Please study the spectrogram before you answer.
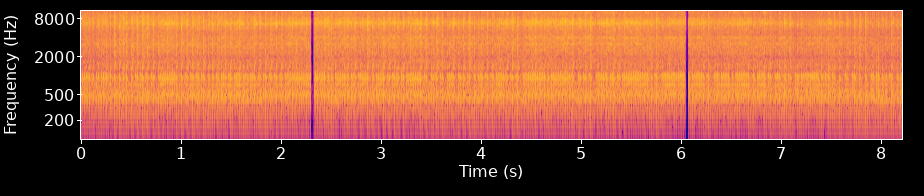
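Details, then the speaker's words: Pioneer 11-60 chainsaw running after years in storage, with ignition points readjusted and lightly sanded to restore spark. It holds a loud, steady high-revving buzz with only a couple of brief dips and runs strong. "seems to run for good actually I'm impressed I'm surprised that after all these years in storage which is running good"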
